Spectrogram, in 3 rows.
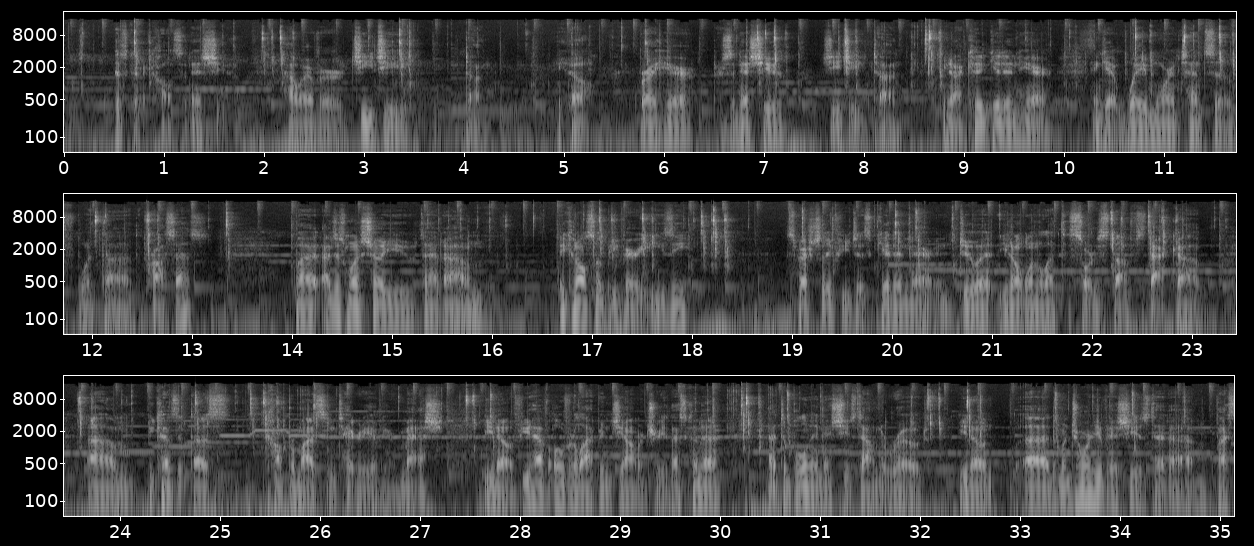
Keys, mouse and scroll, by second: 0.0 shift+middle click, 0.3 scroll up 1, 0.7 Tab, 1.6 click, 2.0 typing, 2.9 click, 3.4 scroll, 3.4 scroll down 1, 4.1 middle click, 4.8 scroll up 1, 5.5 click, 5.8 Tab, 6.1 scroll up 1, 6.7 click, 7.0 typing, 7.7 click, 7.8 Tab, 8.1 scroll down 1, 8.6-9.5 alt+scroll down 2, 8.7 alt+a, 9.5 click, 9.9 middle click, 10.7 KP_3, 11.6 KP_1, 12.6 Escape, 13.2 click, 16.5 middle click, 17.1 alt+z, 17.9 click, 18.2 alt+z, 18.6 middle click, 19.5 scroll up 1, 20.0 Tab, 20.3 shift+middle click, 20.9 KP_Decimal, 21.1 scroll up 1, 22.2 1, 22.7 alt+z, 23.2 click, 23.6 g, 24.0 right click, 24.5 click, 25.1 right click, 25.5 alt+z, 25.8 scroll down 1, 26.5 middle click, 26.9 scroll up 1, 27.5 q, 28.2 click, 30.0 click, 30.1-30.8 scroll down 3, 30.3 alt+a, 30.8 shift+middle click, 31.3 click, 32.1 KP_1, 32.5 KP_3, 33.2 scroll down 2, 33.5 shift+middle click, 34.3 shift+middle click, 34.7-35.1 shift+scroll up 2.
